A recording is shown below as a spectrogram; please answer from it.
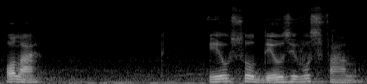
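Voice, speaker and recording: A fatherly, solemn God speaks slowly and gently in a Brazilian Portuguese accent, handing out a mission in a told parable, put on by a man in his own voice. There is faint noise behind him. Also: medium pitch, fairly even intonation, natural voice. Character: God, a calm fatherly male voice from above.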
